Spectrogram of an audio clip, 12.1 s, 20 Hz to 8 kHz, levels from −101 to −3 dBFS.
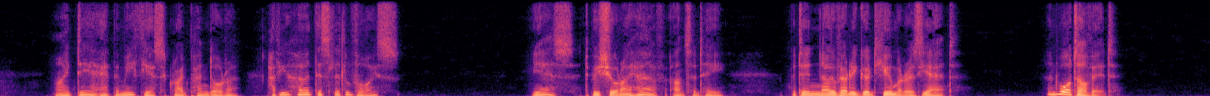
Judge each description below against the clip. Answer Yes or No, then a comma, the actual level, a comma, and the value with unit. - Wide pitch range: Yes, wide, 8.5 semitones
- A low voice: Yes, low, 115 Hz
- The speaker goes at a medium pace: Yes, average, 155 wpm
